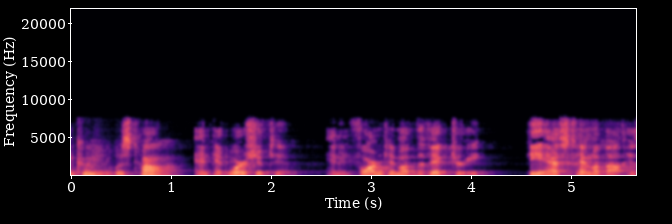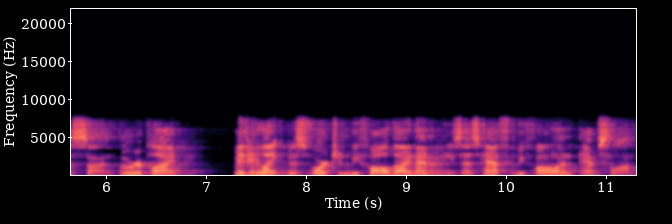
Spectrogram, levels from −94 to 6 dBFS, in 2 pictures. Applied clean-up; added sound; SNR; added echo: neural mask model DeepFilterNet 3.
